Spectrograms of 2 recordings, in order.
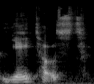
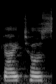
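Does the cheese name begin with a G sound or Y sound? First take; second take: Y sound; G sound. First: The name begins with a Y sound. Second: The name begins with a hard G sound. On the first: "I believe it's the proper pronunciation is" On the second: "I think it can be pronounced Guy toast"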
